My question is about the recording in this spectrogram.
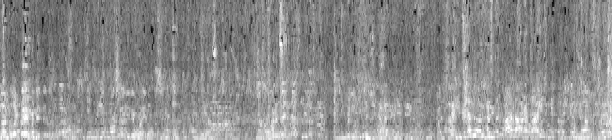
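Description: Several people talking at once: overlapping chatter of voices, with no one voice standing out.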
